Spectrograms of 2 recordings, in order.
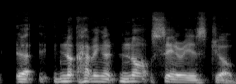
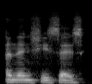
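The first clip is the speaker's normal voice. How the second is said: normal talking voice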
